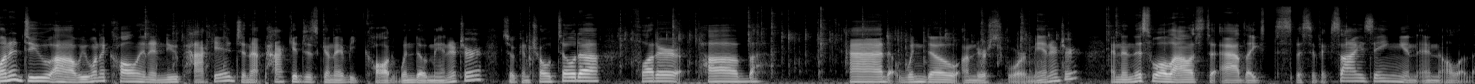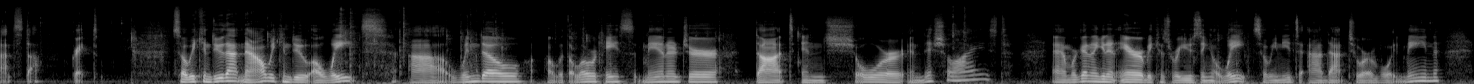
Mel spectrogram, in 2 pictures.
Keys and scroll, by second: 1.8 BackSpace, 5.5 ctrl+`, 5.9-11.4 typing, 17.6-22.7 typing, 24.1 Down, 24.3 Return, 26.3-27.8 typing.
